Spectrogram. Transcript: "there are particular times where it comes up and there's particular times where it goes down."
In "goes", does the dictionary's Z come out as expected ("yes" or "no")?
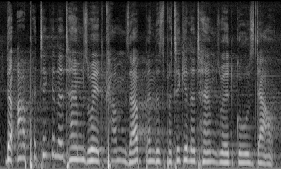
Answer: yes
